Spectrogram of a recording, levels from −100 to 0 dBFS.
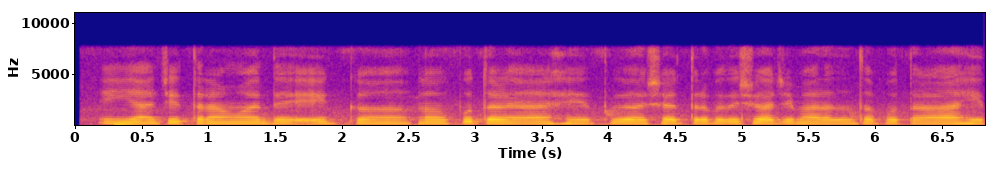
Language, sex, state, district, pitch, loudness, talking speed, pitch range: Marathi, female, Maharashtra, Pune, 195 Hz, -14 LUFS, 105 wpm, 190-195 Hz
